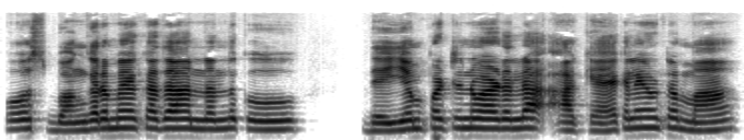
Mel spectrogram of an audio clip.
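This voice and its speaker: A woman's voice: fairly high pitch, fairly even intonation, normal speed, a bit bright, clear, resonant tone, natural voice. A woman voicing a curious young daughter who keeps pressing her father with wheedling questions in a storybook reading.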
